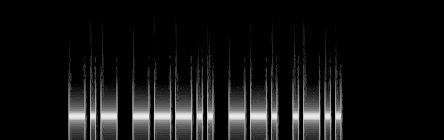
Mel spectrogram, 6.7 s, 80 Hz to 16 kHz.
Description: Morse code, heard as a keyed tone, about 15 wpm, 700 Hz. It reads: K8GL
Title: Easy Call Signs - 15wpm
